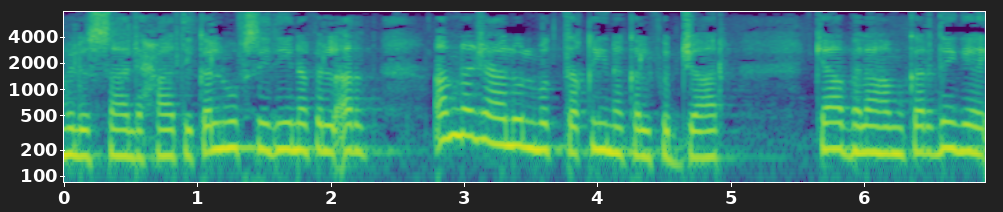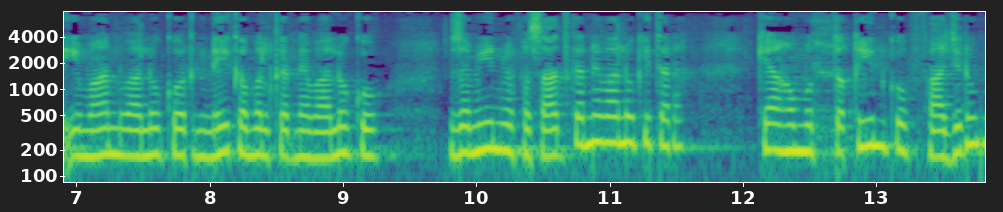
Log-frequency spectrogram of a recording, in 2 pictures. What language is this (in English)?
Urdu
